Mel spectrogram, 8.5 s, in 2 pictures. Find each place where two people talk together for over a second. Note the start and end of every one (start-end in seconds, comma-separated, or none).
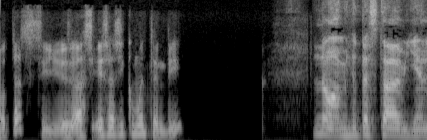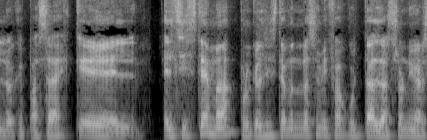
none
